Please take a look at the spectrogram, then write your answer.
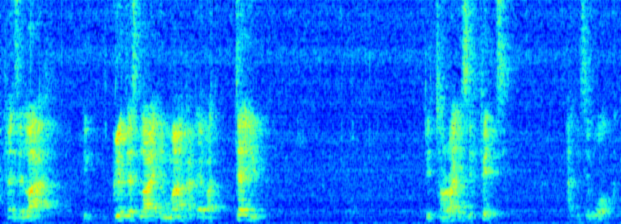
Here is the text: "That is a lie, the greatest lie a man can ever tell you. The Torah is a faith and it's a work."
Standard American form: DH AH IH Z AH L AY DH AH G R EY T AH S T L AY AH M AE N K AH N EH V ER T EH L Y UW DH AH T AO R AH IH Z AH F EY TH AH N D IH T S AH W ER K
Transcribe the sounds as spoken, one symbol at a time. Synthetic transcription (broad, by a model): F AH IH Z AH L AY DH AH G R EY T AH S T L AY AH M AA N K AH N EH V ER T EH L Y UW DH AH T AO R AH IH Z AH F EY T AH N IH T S AH W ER K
